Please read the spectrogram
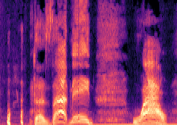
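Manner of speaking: high, drawn-out mock astonishment; amused bafflement. Dreamer waking up laughing, high-pitched baffled amazement. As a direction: squeak it in amused disbelief. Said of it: "I wake up laughing".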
